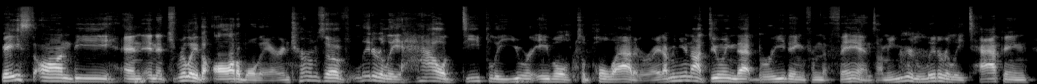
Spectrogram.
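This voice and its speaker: A man's voice: mid-range voice, expressive, a little fast, few pauses, darkish tone. A man hosting a live-streamed interview over a video call, asking rambling, jokey questions with many restarts. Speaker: host.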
